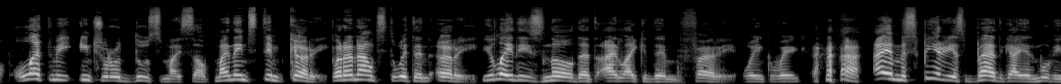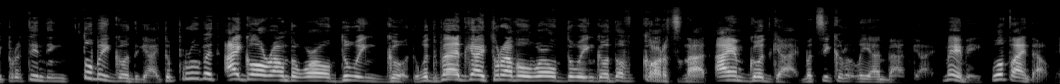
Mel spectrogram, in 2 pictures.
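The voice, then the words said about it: Tim Curry's put-on Romanian accent. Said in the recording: “Romanian accent”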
